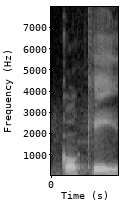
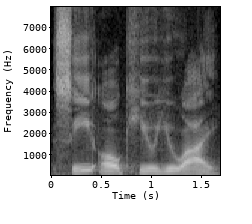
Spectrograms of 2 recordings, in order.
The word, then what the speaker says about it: coqui: YouTube clips of what are they called? Coqui. It's spelled C-O-Q-U-I. Coqui.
